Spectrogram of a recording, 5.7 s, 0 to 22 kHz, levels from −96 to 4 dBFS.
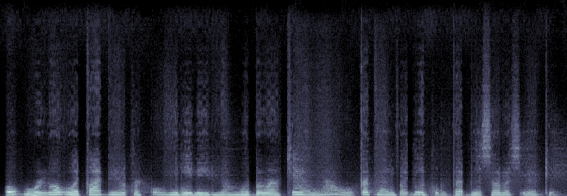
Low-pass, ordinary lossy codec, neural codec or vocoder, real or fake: none; none; codec, 44.1 kHz, 0.9 kbps, DAC; fake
